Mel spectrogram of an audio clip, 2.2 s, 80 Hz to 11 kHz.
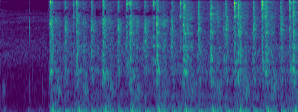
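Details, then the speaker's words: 1971 Karmann Ghia engine after sitting over 20 years, oil leak fixed with new part: catches and settles into an uneven, lumpy idle with wandering pulses; idling rough, needs tuning, no oil leaks. "It definitely needs some help. But we have no oil leaks. All that's left to do now get it idling a bit better, and then we're good to take this thing on its first proper drive."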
